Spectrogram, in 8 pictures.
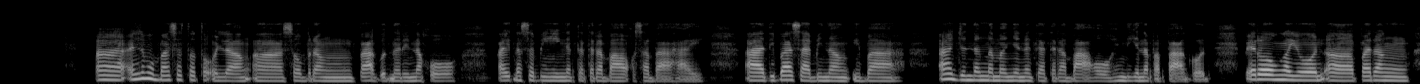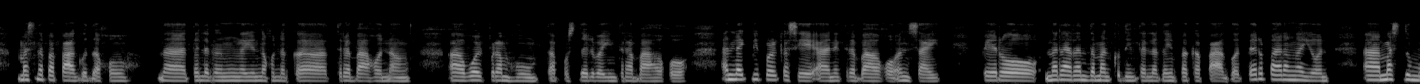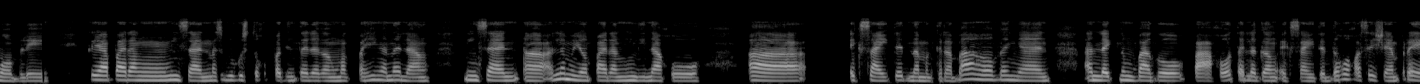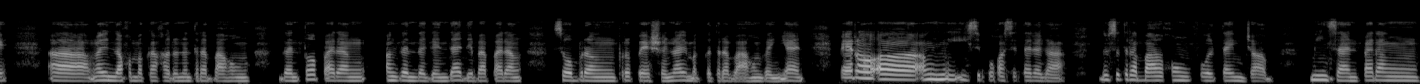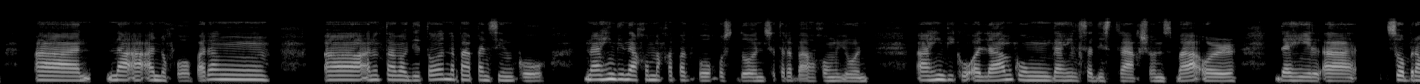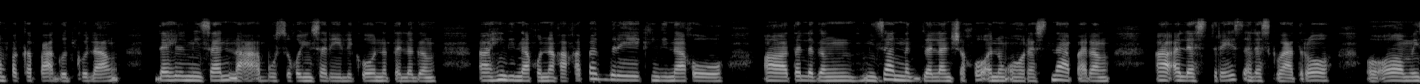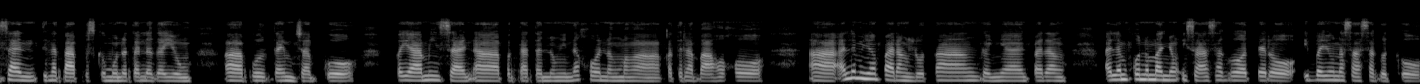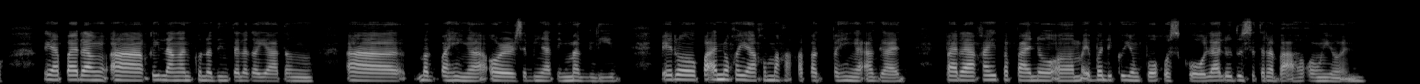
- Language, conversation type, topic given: Filipino, advice, Paano ako makakapagpahinga agad para maibalik ang pokus?
- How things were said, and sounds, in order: other background noise; other street noise; tapping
